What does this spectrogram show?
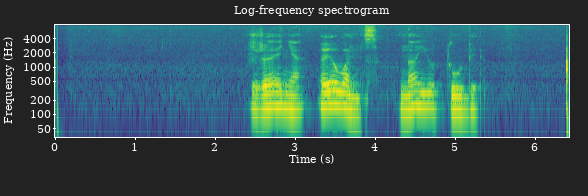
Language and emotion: Russian, sad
